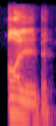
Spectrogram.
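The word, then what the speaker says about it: قلب: The first one is kalb, ka. The second one is qalb. So I'm going to just say the first letters, ka, qa. Notice the difference, ka, qa. The second one is full mouth, okay?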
